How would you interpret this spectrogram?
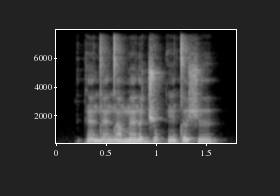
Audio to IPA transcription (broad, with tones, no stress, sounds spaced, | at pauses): k ɛ̃˧ d ɛ̃˦ d ã˦ m ɛ̃˦ ɾ ə˧ d͡ʒ o˧ k ĩ˧ t ə˨ ʃ ɨ˧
